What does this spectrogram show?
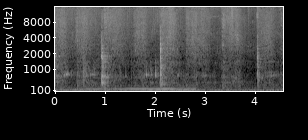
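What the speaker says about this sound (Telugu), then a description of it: "వేసుకున్న తర్వాత బాగా మిక్స్ చేసుకోవాలండి" Sliced carrots being stirred into a hot tempering in a pan, with a steady low sizzle and a few soft scrapes of a spoon against the metal, close and continuous with no talking.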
